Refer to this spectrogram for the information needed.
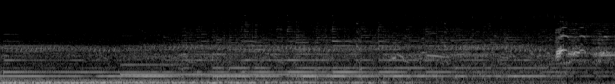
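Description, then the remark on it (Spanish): In a scene from the film La isla mínima, a flock of birds calls in the sky with steady goose-like honking over a low, rumbling background, with a brief louder burst near the end. No one speaks. “Una bandada de pájaros en el cielo.”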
